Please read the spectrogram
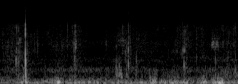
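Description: Footsteps of people walking across a dry dirt and concrete yard, a few irregular scuffs and knocks.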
